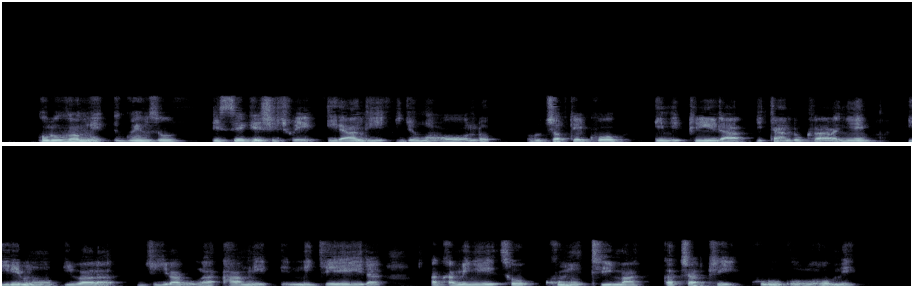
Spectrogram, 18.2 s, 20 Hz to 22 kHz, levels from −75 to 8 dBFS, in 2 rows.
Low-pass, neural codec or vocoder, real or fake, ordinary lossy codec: 7.2 kHz; codec, 32 kHz, 1.9 kbps, SNAC; fake; MP3, 48 kbps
